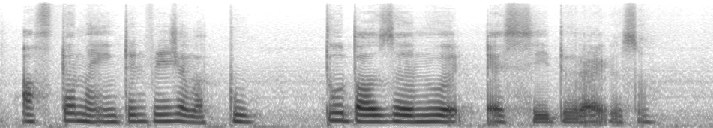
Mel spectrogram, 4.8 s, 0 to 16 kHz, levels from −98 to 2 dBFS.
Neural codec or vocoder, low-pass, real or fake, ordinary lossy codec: autoencoder, 48 kHz, 32 numbers a frame, DAC-VAE, trained on Japanese speech; 14.4 kHz; fake; none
